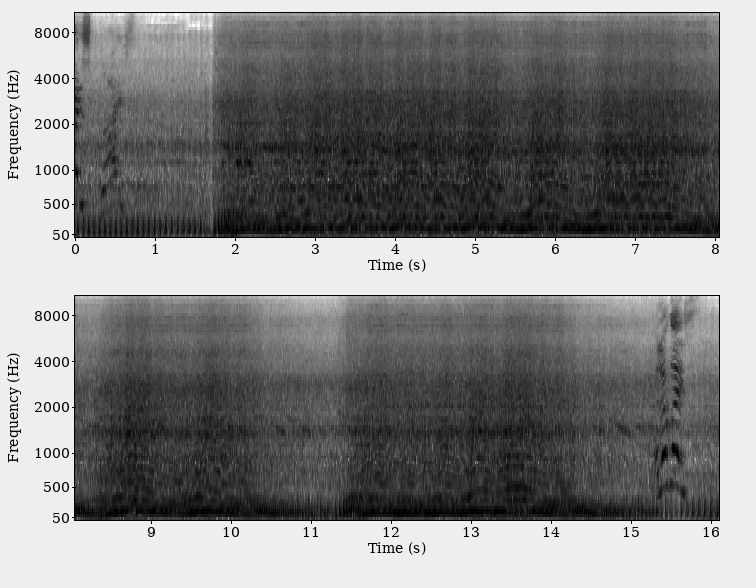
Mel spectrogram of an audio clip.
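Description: A motorcycle engine is started and revved repeatedly, with steady, loud, close throttle swells rising and falling over a running idle, and a brief voice before and after.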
